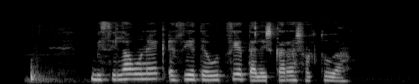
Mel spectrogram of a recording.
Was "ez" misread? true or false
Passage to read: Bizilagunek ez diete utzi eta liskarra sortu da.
false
